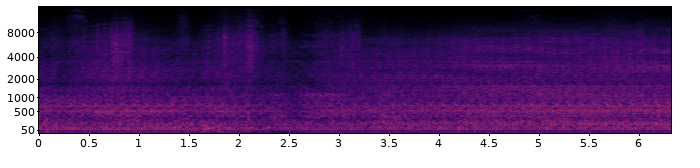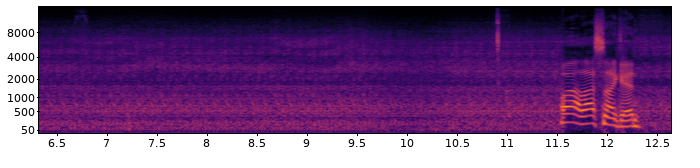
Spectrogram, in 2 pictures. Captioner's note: motor whirring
